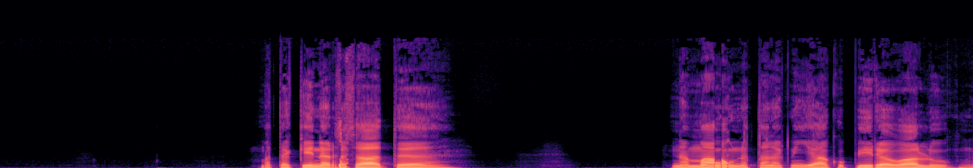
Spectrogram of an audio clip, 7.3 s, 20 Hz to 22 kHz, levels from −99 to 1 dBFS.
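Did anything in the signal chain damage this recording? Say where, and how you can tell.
Yes. The speech shows frames out of order three times, at 0.69 to 0.78 s, 2.49 to 2.61 s and 5.35 to 5.47 s. Each is a brief garbled flutter. That points to the network or packet-transport stage. Two adjacent runs of about 48 ms each, consistent with two codec frames apiece, were decoded in reversed order, so each stretch plays with its halves exchanged while the overall timing stays intact.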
